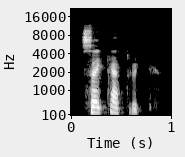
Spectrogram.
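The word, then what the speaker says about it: psychiatric: طيب لو جه الاس وراها بي أو البي بعدها اس، هنا في الحالة دي البي بتبقى سايلنت. تمام. يعني إيه؟ يعني بننطقها اس على طول. زي إيه مثلا؟ سايكاتريك.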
